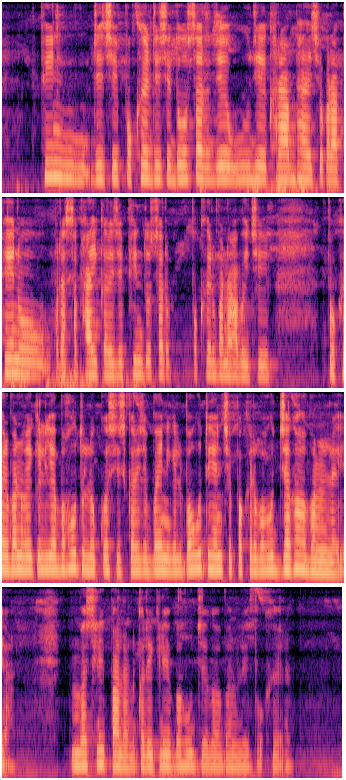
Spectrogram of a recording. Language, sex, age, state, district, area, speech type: Maithili, female, 30-45, Bihar, Madhepura, rural, spontaneous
